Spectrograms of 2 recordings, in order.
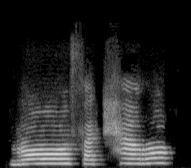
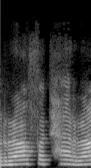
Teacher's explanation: तो रॉ के ऊपर जब भी फतहा होगा तो रॉ हैवी होगा, ठीक है। तो यहाँ पर जो है वो रॉ हैवी होगा, उसका रीजन है फतहा की वजह से, ठीक है।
